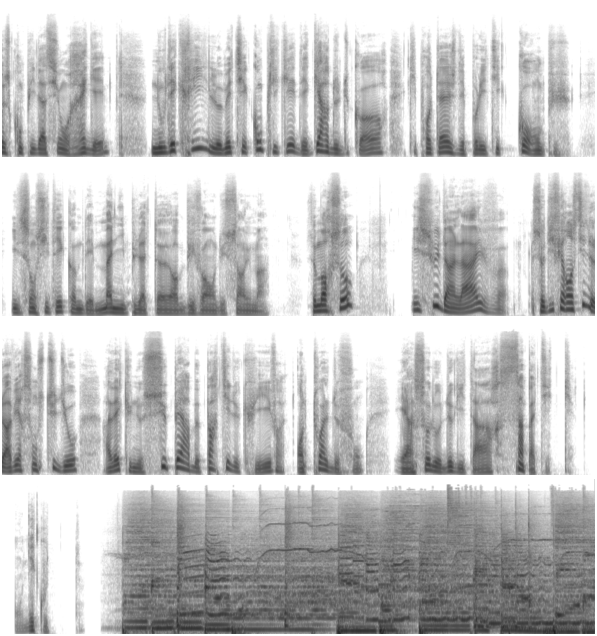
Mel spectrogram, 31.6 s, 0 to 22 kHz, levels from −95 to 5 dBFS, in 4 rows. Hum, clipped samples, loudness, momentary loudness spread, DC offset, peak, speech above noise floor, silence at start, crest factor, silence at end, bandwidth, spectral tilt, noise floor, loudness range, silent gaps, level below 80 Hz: none; under 0.1%; -22 LUFS; 18 LU; under 0.1%; -4 dBFS; 38 dB; 0 s; 18 dB; 0 s; 17.5 kHz; -5 dB/octave; -63 dBFS; 14 LU; 7.97-8.01 s, 11.93-11.97 s, 23.75-23.90 s, 24.66-24.71 s, 24.83-25.04 s; -34 dBFS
